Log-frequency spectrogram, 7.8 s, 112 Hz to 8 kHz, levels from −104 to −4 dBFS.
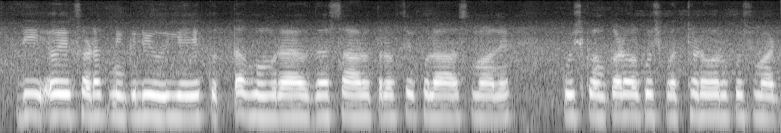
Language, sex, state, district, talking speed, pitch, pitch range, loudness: Hindi, male, Bihar, Purnia, 190 wpm, 190 Hz, 185-195 Hz, -13 LUFS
